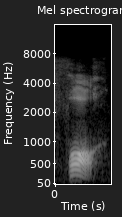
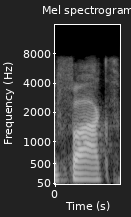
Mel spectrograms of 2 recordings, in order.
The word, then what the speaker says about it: Fox: It's pronounced fall because X's are pronounced as like H's in Spanish, right?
